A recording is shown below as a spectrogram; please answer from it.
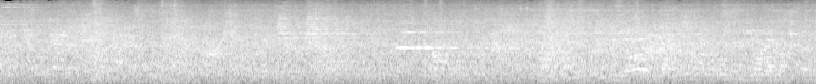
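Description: Steady engine noise from airliners taxiing close by, with a twin-engine turboprop passing with its propellers turning. People talk faintly in the background.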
